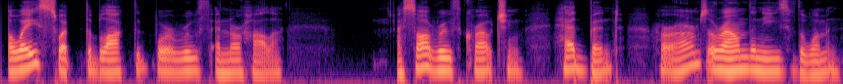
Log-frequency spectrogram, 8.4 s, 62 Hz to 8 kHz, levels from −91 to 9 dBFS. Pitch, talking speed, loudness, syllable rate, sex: 135 Hz, 165 wpm, -18 LUFS, 4.6 syllables/s, male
